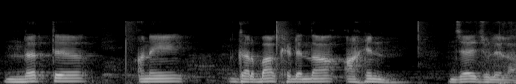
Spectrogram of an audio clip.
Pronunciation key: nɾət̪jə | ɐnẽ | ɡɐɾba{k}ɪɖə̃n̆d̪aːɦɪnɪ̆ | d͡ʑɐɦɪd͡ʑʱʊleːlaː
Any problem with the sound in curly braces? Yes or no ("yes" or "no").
yes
